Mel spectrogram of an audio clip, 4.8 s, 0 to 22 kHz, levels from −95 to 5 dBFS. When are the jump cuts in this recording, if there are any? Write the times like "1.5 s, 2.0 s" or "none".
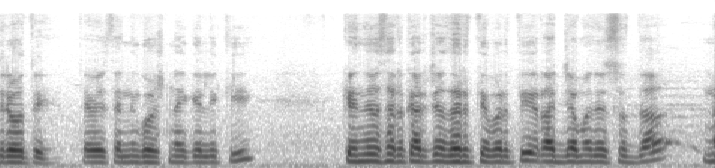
none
